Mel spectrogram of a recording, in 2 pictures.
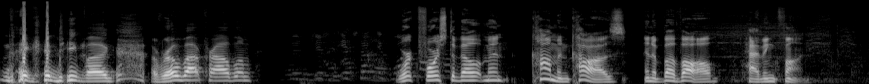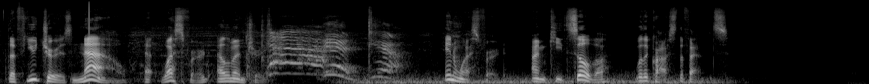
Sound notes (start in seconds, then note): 3.0 kids chatting; 11.2 machine whirring; 11.2 kids cheering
